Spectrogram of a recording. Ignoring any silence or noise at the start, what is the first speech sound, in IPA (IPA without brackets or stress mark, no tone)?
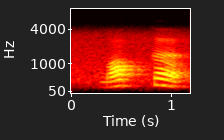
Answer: ɡ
